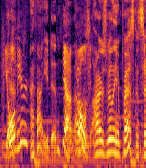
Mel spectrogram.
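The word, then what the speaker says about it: Mjölnir: inch Rubik replica of mjolnir yes Thor's hammer technically I'm not pronouncing that right yolnir I thought you did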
